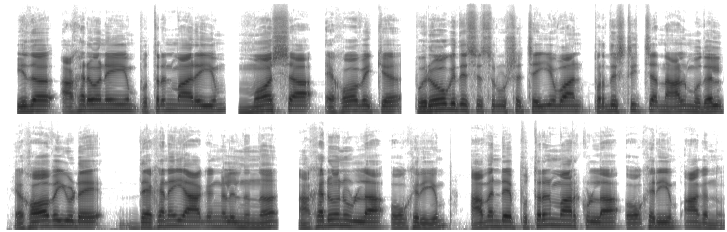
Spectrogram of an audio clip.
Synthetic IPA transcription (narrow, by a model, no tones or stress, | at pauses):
iðɨɐkɐɾo̞ːne̞jumput̪rɐnmaːɾe̞jumːo̞ːɕɐjeɦo̞ːʋekʲːɨpuɾo̞ːɡiðɐɕɐsruːʂɐt͡ɕe̞jːuʋaːnprɐðiʂʈit͡ɕːɐnaːɭmuðɐljeɦo̞ːʋɐjuɽe̞d̪e̞kɐnɐjaːɡɐŋːɐɭilninːɨ | ɐ̰kɐɾo̞ːnuɭːɐo̞ːkʰɐɾijum | ɐʋɐnde̞put̪rɐnmaːrkuɭːɐo̞ːkʰɐɾijumaːɣunːṵ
